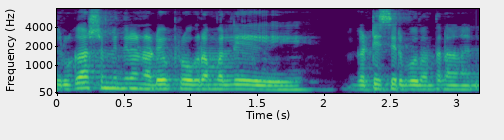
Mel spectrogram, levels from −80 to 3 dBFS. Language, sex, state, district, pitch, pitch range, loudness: Kannada, male, Karnataka, Shimoga, 155 Hz, 145-160 Hz, -17 LUFS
